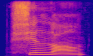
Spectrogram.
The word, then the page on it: 新郎: xīn láng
